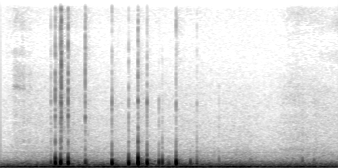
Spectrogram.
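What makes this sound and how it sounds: A closed, hollow, hard-shell printed aluminum card-case wallet with a pumpkin print is held in both hands while long nails tap and scratch its front, then its edge. About eleven short, dry clicks and faint scratches with almost no ring stand out over a quiet, steady low hum.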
